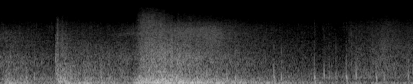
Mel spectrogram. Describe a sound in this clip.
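A heavy blade swings with a loud whoosh and thud.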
